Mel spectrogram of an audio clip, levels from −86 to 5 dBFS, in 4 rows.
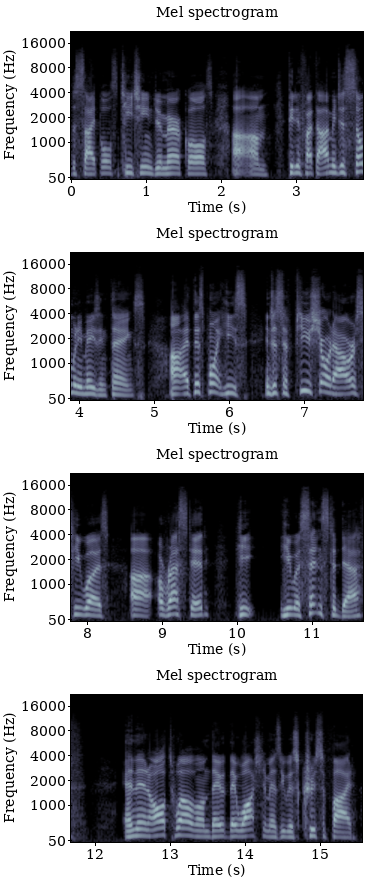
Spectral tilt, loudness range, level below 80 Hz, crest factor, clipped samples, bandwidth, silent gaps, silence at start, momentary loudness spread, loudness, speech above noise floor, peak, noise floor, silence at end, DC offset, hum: -4.5 dB/octave; 2 LU; -72 dBFS; 22 dB; under 0.1%; 15 kHz; none; 0 s; 9 LU; -28 LUFS; 38 dB; -8 dBFS; -66 dBFS; 0.1 s; under 0.1%; none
